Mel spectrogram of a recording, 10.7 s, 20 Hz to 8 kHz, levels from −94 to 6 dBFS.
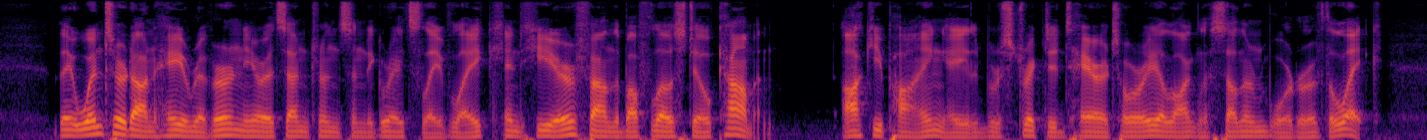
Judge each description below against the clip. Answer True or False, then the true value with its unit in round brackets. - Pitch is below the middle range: True (105 Hz)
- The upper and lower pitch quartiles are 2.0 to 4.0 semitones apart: True (2.6 semitones)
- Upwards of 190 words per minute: False (170 wpm)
